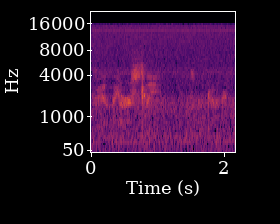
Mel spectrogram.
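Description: A man speaking softly in a whisper, too quiet for words to be made out, over a faint steady low hum.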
